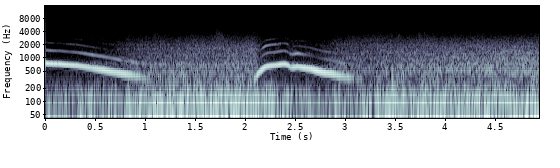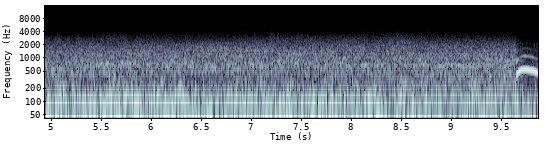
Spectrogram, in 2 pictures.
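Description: Steady rushing of water and sliding as a rider whirls around the bowl of a Whitewater West SuperBowl water slide, heard close on the rider's own camera. Three short whoops, each falling in pitch, come at the start, about two seconds in, and at the very end.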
